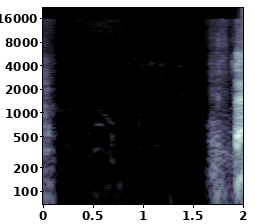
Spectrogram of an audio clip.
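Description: Near silence, then a voice starts speaking near the end.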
